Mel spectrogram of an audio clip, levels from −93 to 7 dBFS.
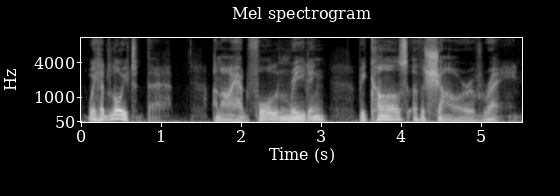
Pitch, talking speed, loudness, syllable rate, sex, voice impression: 100 Hz, 165 wpm, -17 LUFS, 5.4 syllables/s, male, masculine, middle-aged, tensed, powerful, hard, halting, raspy, calm, mature, reassuring, slightly wild, strict, modest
